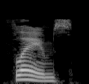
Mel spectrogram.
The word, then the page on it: flames: British English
